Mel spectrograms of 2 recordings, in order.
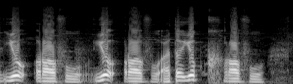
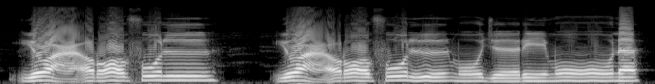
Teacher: Pada lafal bacaan yu'rafu, di sini ain memiliki sifat yaitu sifat bainiyah, yaitu suaranya tidak terlalu dialirkan dan tidak pula terlalu ditahan. Maka tapi hati-hati jangan dibaca dengan yu'rafu atau yukrafu. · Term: huruf ain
